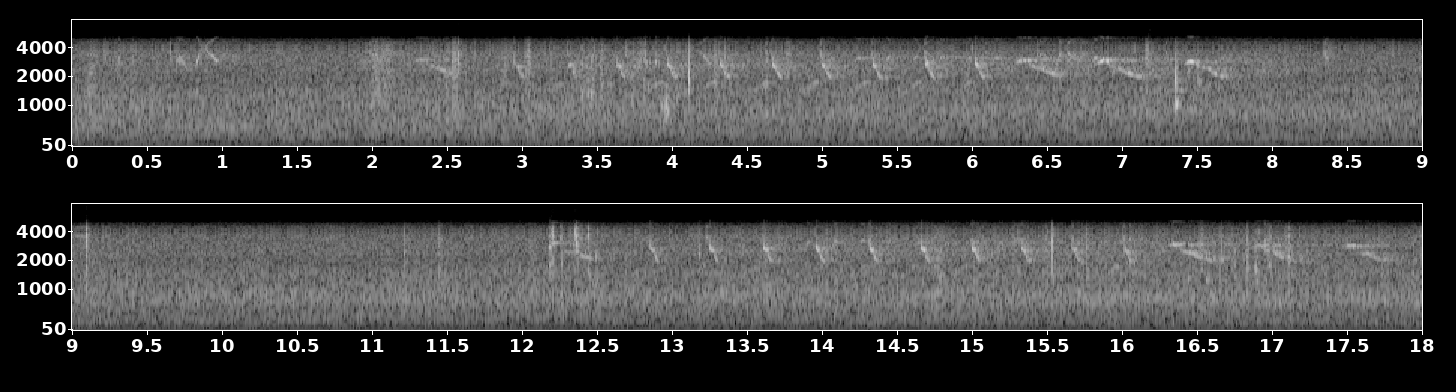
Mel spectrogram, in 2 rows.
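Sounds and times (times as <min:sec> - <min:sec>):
outdoor background noise: 0:00.0 - 0:18.0
songbird singing falling notes: 0:02.2 - 0:07.8, 0:12.2 - 0:17.9.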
